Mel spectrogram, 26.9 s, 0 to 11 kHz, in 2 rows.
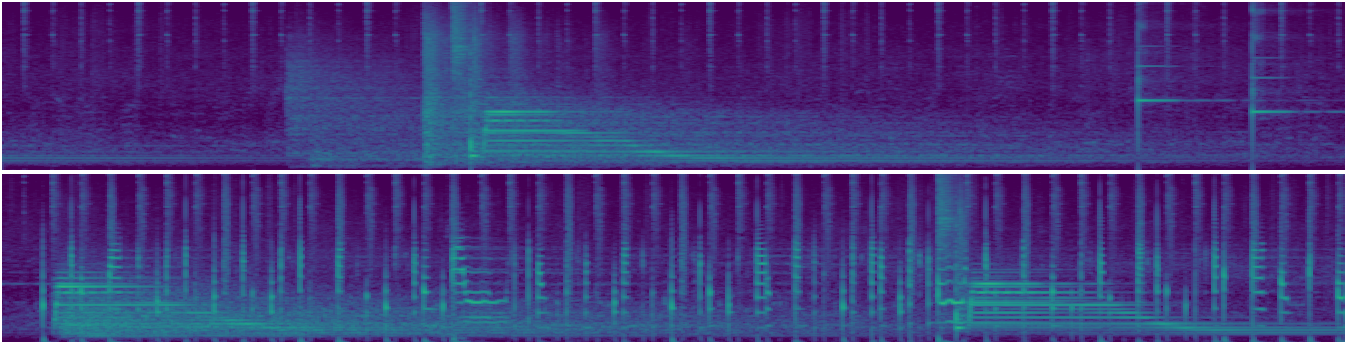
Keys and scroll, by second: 5.3 Tab, 12.3 ctrl++, 16.9 ctrl+z, 20.6 ctrl+z.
